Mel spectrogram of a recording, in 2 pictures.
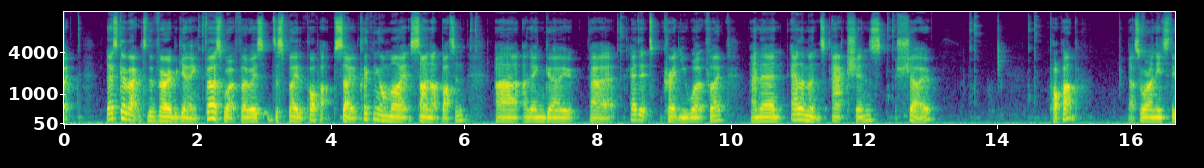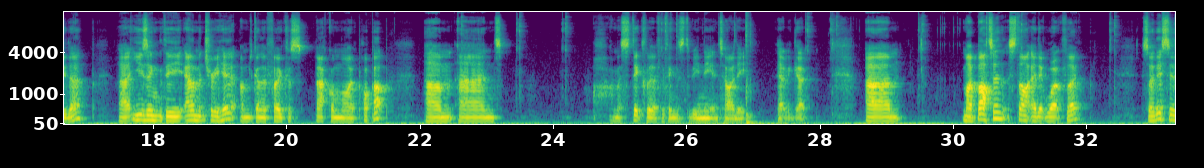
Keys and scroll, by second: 27.0 Return.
